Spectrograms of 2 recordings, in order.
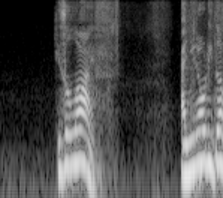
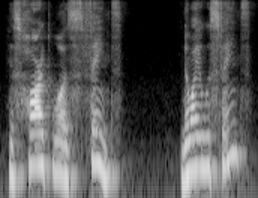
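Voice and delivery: normal talking voice

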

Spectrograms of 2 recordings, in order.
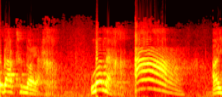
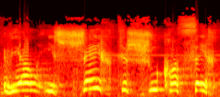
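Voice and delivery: high, slow, drawn-out chant of the verse; mock torturous verse; 6 semitones higher, much slower than usual. Guest reciting a curse verse to the bride, slow and drawn out. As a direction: drag the verse out as if it pains her. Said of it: "It should be with torture".

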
